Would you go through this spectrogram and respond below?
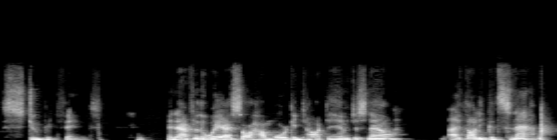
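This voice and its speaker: An actor reading a protective, foul-mouthed high school best friend at a film table read. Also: male voice, moderate pace, lightly acted. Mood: confiding.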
